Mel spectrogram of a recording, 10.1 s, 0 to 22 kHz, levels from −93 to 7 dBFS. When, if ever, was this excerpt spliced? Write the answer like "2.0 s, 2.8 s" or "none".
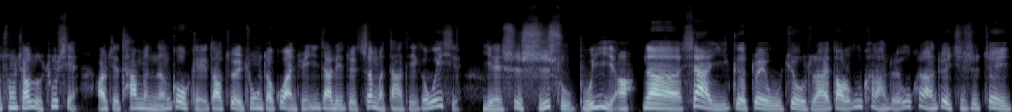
6.4 s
